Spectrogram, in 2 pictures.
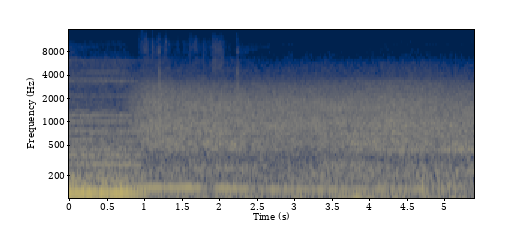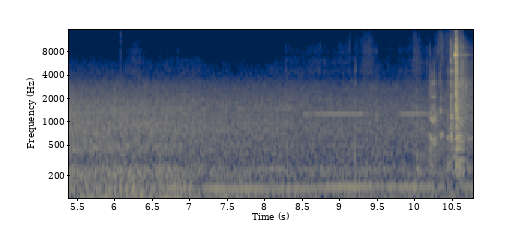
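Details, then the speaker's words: Old green MTD push mower ready for resale, first run outside after fuel tank flush, new quarter-inch fuel line and recoil work, air filter cover on without a new filter, no blade fitted: a steady, smooth single-cylinder drone with no misses or knocks. It runs beautifully. "this thing runs beautiful"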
